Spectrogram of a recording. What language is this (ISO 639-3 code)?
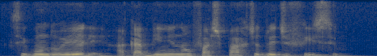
por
